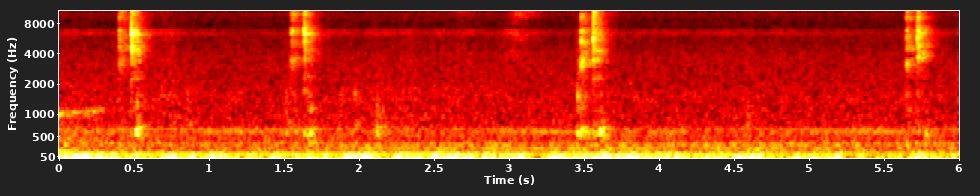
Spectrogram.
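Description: Four faint computer mouse clicks, spaced one to two seconds apart, over quiet room hum.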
